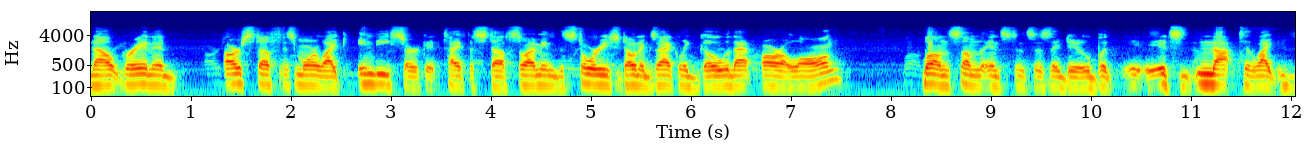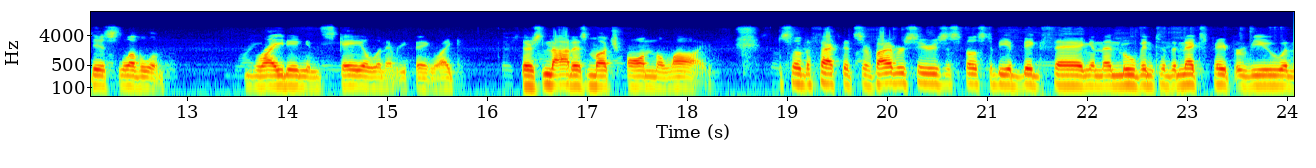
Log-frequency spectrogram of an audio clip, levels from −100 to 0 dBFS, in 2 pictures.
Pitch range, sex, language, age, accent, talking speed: 115-130 Hz, male, English, 30-49, American, 175 wpm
